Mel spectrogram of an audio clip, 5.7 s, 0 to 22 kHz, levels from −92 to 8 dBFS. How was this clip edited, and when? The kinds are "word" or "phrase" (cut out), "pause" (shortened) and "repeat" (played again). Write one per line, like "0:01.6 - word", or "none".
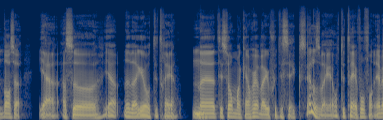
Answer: none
